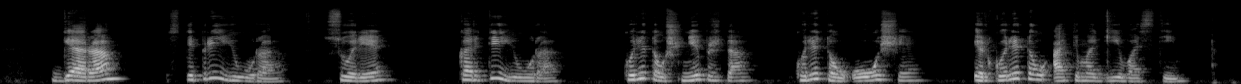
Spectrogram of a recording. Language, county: Lithuanian, Panevėžys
